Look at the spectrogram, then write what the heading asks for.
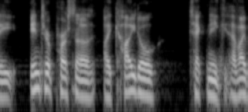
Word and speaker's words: Aikido: you have a lovely technique called a interpersonal Aikido technique have I pronounced that correctly uh Aikido Aikido okay so can you talk us through that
